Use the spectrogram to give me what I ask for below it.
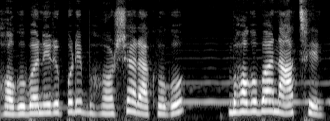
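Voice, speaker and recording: A woman's voice: a little high, normal speed, faint music behind, natural voice. A woman voicing a devout, reassuring village woman in a cartoon. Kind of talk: cartoon dialogue acting.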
